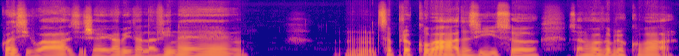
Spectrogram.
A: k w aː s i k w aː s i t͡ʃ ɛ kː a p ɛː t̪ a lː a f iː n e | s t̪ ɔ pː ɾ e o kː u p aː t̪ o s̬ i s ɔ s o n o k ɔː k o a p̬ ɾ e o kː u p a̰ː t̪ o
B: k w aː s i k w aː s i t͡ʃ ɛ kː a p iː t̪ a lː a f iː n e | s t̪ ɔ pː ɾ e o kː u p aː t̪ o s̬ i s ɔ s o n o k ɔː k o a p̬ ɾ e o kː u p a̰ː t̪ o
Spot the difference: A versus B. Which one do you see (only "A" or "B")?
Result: B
